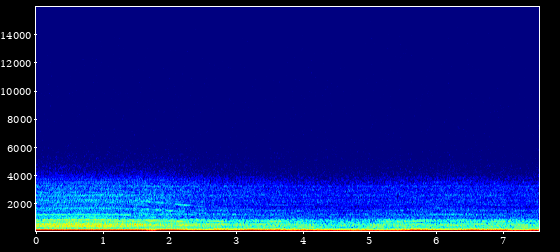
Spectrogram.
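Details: Ford Fiesta ST150 engine under full throttle, in gear and out of gear: deep steady drone with odd low churning pulse about four times a second; abnormal noise, source unknown.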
